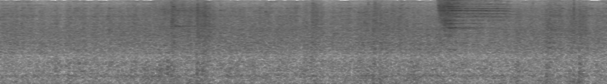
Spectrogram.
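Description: Two passenger trains running side by side on adjacent tracks, heard from the open door of a moving coach: a steady rumble of steel wheels on rail with faint rail-joint clicks, and a brief high-pitched squeal about four and a half seconds in.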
